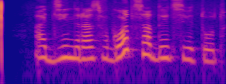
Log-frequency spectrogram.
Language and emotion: Russian, neutral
